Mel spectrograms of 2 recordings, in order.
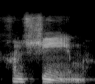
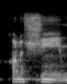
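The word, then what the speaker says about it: הנשים: We've got a hey with a patach, closes the syllable with a noon. And it's very slight. I'm giving a sort of a dramatized pronunciation, but it's Hanashim. Hanashim. You barely even, it's so fast and slight.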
